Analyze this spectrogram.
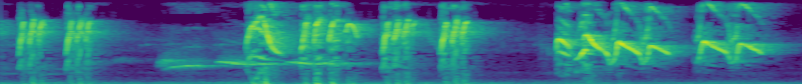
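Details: Orange-headed thrush, 'teler' tutor song: sharp high chirps, a thin rising whistle, then rapid zigzag twittering phrases repeated in short bursts.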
